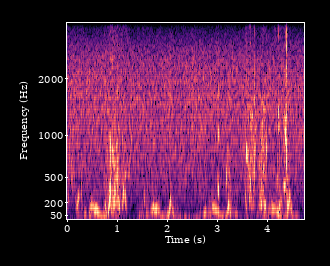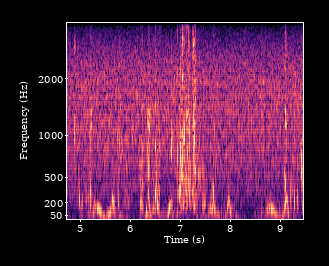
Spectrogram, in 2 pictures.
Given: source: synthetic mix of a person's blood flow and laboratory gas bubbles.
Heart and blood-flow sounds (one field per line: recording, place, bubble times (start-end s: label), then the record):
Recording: Doppler ultrasound of blood flow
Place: precordium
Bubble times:
0.00-0.34 s: bubbles
0.72-1.28 s: bubbles
1.50-1.58 s: bubbles
2.98-3.08 s: bubbles
3.15-3.32 s: bubbles
3.54-4.03 s: bubbles
4.14-4.47 s: bubbles
4.87-5.26 s: bubbles
5.72-6.09 s: bubbles
6.17-6.63 s: bubbles
6.81-6.87 s: bubbles
6.92-7.54 s: bubbles
7.59-7.75 s: bubbles
9.06-9.47 s: bubbles
From the record:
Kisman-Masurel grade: 333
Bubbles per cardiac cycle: rolling drumbeat, 9 or more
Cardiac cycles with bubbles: 50 to 99%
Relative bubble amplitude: loud (0.450 to 0.775)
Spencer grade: 3 (all of the cardiac periods contain showers or single bubble signals, but not dominating or overriding the cardiac motion signals)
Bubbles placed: anywhere in the cardiac cycle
